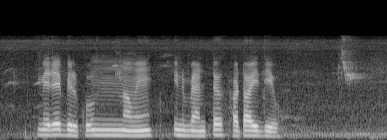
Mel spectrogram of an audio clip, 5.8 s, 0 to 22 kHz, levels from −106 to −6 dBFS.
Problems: background sounds at intervals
